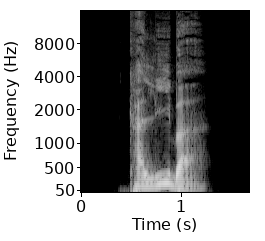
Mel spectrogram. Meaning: calibre
- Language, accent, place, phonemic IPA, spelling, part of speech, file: German, Germany, Berlin, /ˌkaˈliːbɐ/, Kaliber, noun, De-Kaliber.ogg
